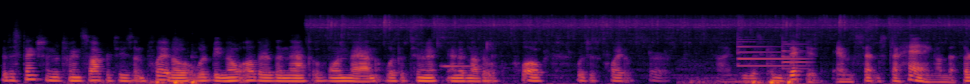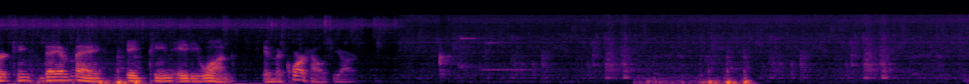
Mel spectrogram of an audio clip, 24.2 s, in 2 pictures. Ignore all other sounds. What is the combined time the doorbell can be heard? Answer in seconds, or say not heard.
3 s.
